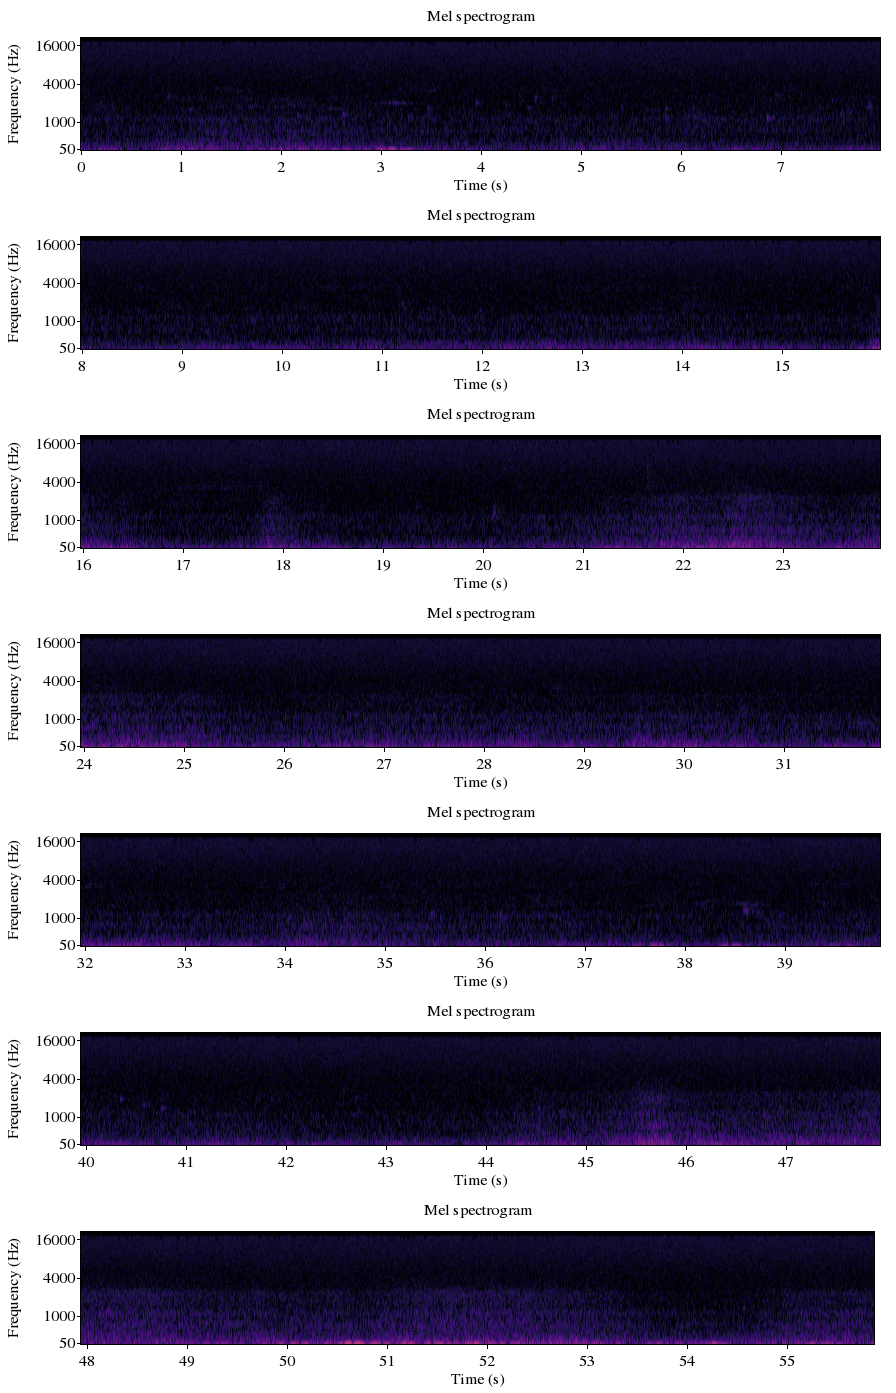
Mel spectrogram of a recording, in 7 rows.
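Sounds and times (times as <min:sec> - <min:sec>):
wind in a house: 0:00.0 - 0:55.8.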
